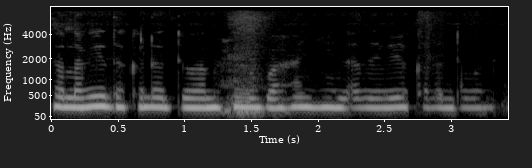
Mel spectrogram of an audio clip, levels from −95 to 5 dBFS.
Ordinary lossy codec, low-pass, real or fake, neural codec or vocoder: none; 7.2 kHz; real; none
